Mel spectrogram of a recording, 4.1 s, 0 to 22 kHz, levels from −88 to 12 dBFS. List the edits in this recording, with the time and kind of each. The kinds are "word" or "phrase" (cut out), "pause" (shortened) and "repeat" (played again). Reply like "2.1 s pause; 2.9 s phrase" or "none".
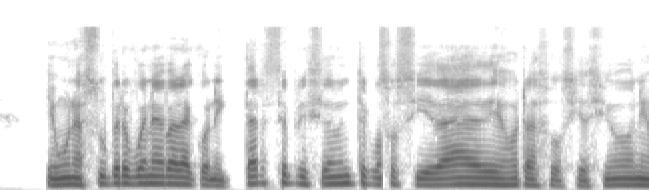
1.0 s word; 2.4 s word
